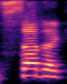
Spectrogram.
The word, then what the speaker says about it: Southwark: southwark a r s-o-u-t-h-w-a-r-k again the w is not pronounced i mean one of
